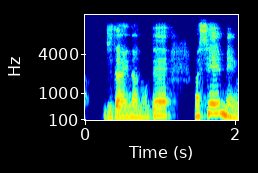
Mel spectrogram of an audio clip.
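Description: A woman speaking, with two brief pauses.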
